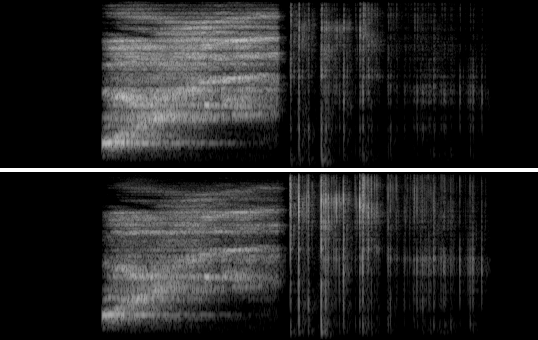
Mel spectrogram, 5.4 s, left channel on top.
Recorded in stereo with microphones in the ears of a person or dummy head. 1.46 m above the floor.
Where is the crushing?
85° right, 0.9 m.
